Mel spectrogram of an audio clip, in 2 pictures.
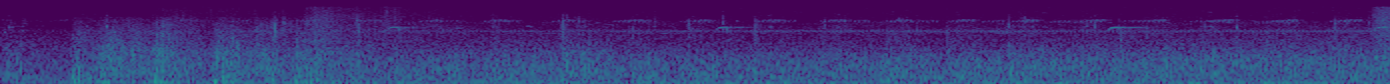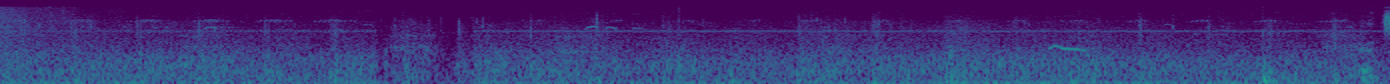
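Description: Footsteps crunch steadily over a forest floor.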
